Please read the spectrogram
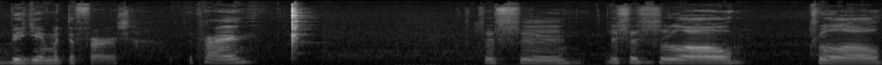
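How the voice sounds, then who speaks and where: The pace is fairly slow. Long pauses come often. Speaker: game streamer. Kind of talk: gameplay commentary. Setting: live stream. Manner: loud.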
